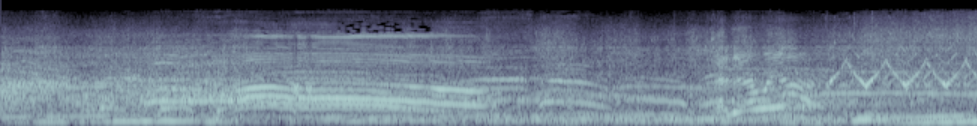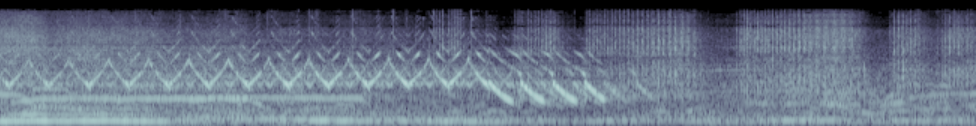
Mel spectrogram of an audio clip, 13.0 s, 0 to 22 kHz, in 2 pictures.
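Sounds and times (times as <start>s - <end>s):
engine revving: 0.0s - 1.6s, 3.5s - 13.0s
siren yelping: 5.0s - 11.1s.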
